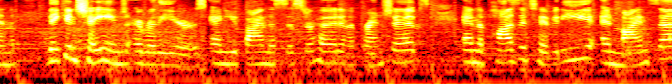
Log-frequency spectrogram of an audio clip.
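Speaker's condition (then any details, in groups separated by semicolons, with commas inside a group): No condition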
